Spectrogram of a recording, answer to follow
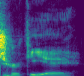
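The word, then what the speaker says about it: Türkiye: it's Turkey A. It's Turkey A. They That's changed the the name. It's pronunciation.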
